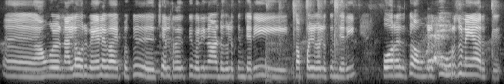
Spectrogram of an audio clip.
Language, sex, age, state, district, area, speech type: Tamil, female, 45-60, Tamil Nadu, Thoothukudi, rural, spontaneous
